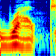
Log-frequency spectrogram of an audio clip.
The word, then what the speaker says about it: route: people may say yeah I think in North America they see route exactly but you and me Sue we we've spent a lot of time in the UK so root is the pronunciation we use and that's the uh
